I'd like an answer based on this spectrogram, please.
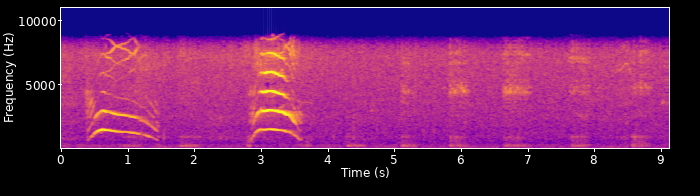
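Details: Newborn kittens on their second day of life, about thirty hours old, give two loud, arching, high-pitched mews in quick succession, then fall quiet with only faint soft sounds in a quiet indoor setting.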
